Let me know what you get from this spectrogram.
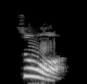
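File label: "作", Chinese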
